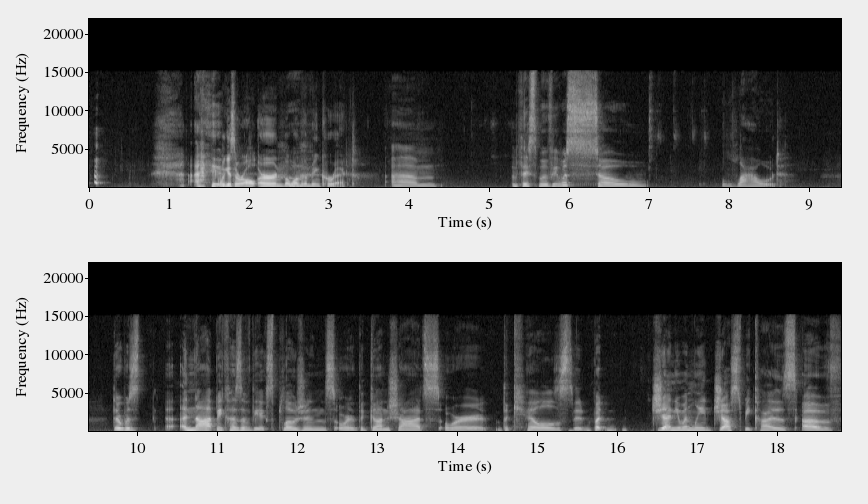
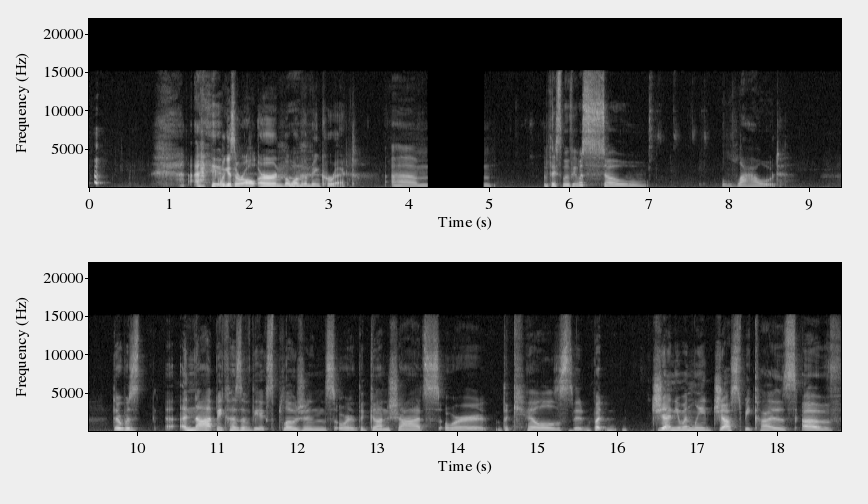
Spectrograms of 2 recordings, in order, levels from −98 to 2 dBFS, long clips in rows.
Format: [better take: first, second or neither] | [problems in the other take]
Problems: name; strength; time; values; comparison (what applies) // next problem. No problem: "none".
first | audio freezing; at 4 s for 0.5 s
